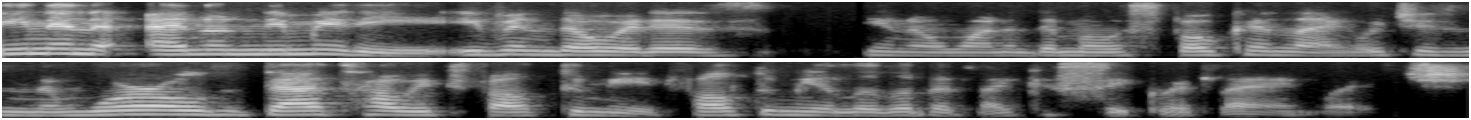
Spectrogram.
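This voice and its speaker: Speaking at a very fast pace, a woman's loudness swings widely in a dry, close recording with no echo. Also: medium pitch for a woman, ordinary pitch variation, quiet background. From Israel. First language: Hebrew. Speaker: writer. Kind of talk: interview. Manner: halting, many fillers.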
